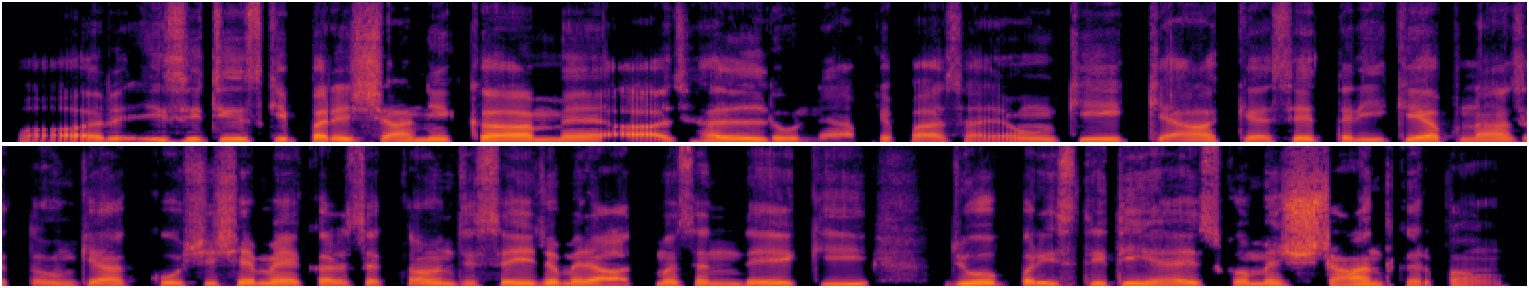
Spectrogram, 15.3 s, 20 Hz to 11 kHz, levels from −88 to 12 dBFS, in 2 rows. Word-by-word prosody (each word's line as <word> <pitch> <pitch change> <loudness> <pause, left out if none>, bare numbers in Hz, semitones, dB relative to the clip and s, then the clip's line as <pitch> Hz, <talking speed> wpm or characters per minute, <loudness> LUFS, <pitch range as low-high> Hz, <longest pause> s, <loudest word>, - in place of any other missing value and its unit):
और - - -1
इसी 165 - -1
चीज़ 165 0 +1
की 165 - +1
परेशानी 120 +3 +2
का 125 +1 +6
मैं 120 0 0 0.2
आज 115 - 0
हल 115 +4 +4
ढूँढ़ने 100 -1 -3
आपके 95 - -7
पास - - -2
आया - - -7
हूँ 140 +3 -3
कि 165 +2 0
क्या, 140 +3 0
कैसे 110 +8 0
तरीके 100 +9 -1
अपना 110 -3 0
सकता 105 - -9
हूँ? 155 +5 -5
क्या 145 +1 +1 0.2
कोशिशें 140 +8 0
मैं 140 -1 +4
कर 115 +1 +1
सकता 115 +1 -3
हूँ, 145 +2 +2
जिससे 120 +5 -1
ये 140 - +3
जो 150 +1 +2
मेरे 145 -1 +3
आत्म-संदेह 105 -2 0
की 125 +3 -2 0.4
जो 140 +3 +5
परिस्थिति 125 +4 0
है 120 +2 +1
इसको, 130 -2 -2
मैं 145 +5 +1
शांत 105 +5 +3
कर - - -2
पाऊँ? - - -7
125 Hz, 160 wpm, -24 LUFS, 110-145 Hz, 0.4 s, का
